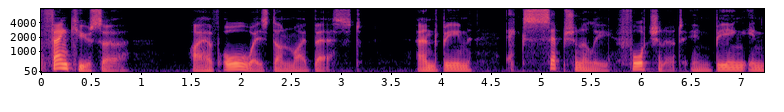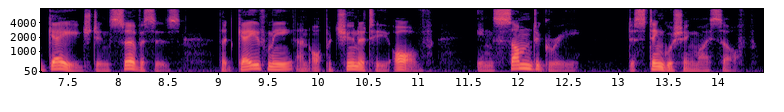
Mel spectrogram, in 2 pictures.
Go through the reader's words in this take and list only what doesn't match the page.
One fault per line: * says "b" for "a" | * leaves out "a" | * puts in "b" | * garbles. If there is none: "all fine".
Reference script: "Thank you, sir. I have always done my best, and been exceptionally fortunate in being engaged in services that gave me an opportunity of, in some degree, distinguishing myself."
all fine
